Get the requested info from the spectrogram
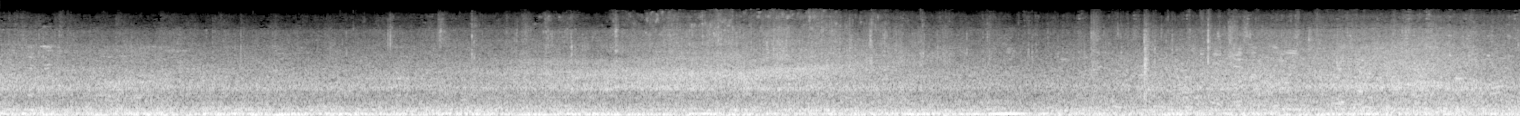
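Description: Street traffic ambience: a steady low rumble of cars on the road, with one car's tyre noise swelling past in the middle.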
